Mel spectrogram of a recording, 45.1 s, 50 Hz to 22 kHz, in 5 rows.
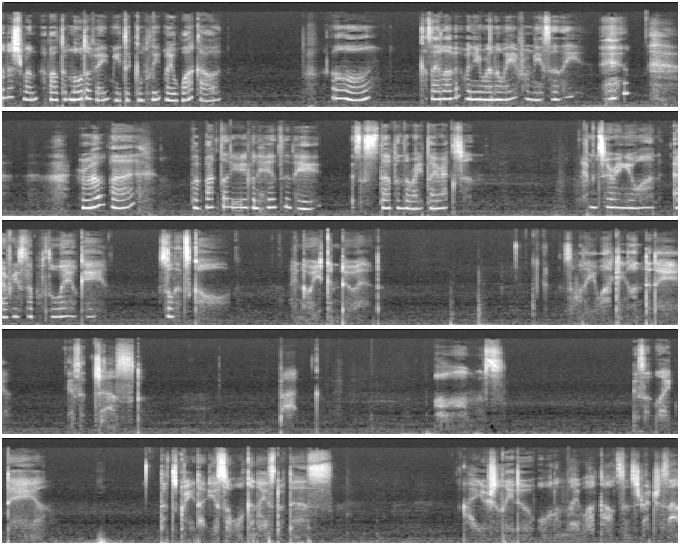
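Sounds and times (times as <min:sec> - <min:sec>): woman whispering: 0:00.0 - 0:03.0, 0:04.0 - 0:05.0, 0:05.6 - 0:08.4, 0:09.9 - 0:15.4, 0:16.7 - 0:19.5, 0:20.1 - 0:21.2, 0:21.8 - 0:23.1, 0:25.2 - 0:27.2, 0:27.9 - 0:29.0, 0:30.7 - 0:31.4, 0:32.8 - 0:33.8, 0:35.4 - 0:36.7, 0:38.1 - 0:40.5, 0:42.2 - 0:45.0.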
